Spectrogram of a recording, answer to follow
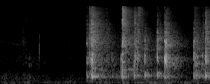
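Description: An aluminium drink can being crushed underfoot by a child's boot: a rapid run of crackling, crinkling metal clicks that starts about a second in.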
